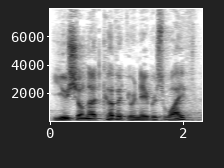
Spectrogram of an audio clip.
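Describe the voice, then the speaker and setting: Man voicing a very deep, solemn God. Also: normal speed, noisy background, close to an everyday voice. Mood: solemn command. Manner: solemn, declaratory. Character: God, stern commanding male deity giving laws. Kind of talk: dramatized scripture audio. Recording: music behind the voice.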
